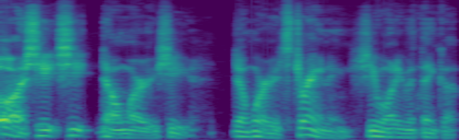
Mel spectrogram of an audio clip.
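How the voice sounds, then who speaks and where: A man's put-on character voice at medium pitch and a very fast pace. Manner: menacing, wicked.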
